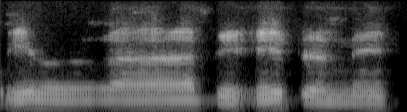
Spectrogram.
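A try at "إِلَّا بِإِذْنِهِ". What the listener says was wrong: Jangan lupa hu-nya Pak. Ini yang pembahasan kita masilahnya dan ada harokat yang memanjang hu berarti 4 atau 5.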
